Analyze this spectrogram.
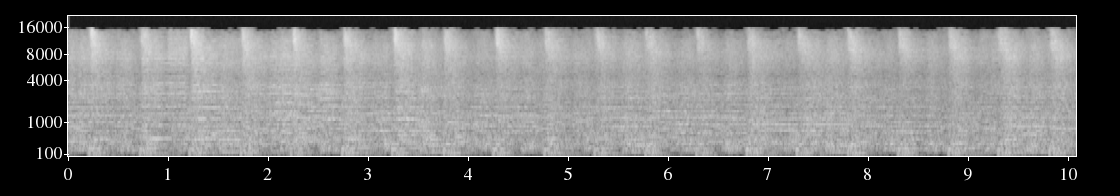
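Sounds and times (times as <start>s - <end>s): brass band playing a march: 0.0s - 10.0s.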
